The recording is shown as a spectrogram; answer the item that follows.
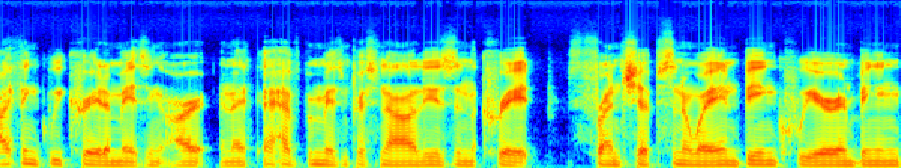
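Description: A man speaks at a very deep, low pitch with an American accent. Vocal fry runs through his voice. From US, San Francisco Bay Area. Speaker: filmmaker and writer. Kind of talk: interview.

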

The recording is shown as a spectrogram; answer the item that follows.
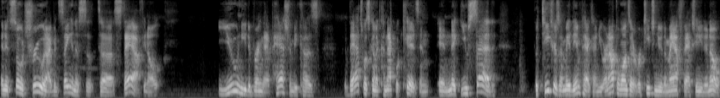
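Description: Recorded very cleanly against a silent background, a man speaks at a moderate pace in an ordinary speaking voice, medium in pitch, with lively intonation. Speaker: co-host and school educator. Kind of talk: casual interview chat.

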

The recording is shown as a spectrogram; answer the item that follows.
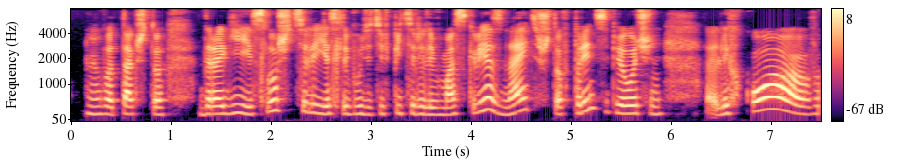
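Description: A woman in a normal speaking voice, medium pitch with ordinary variation, at a moderate pace on a very clean recording with a silent background. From Russia, Veliky Novgorod. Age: 20s. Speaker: cultural studies graduate student. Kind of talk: casual interview.

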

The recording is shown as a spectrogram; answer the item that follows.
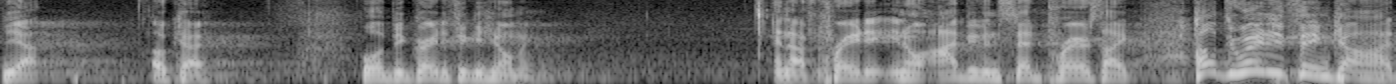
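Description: Over noticeable background noise, a man with a high pitch talks at a very fast pace in an animated tone, with long, frequent pauses. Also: ordinary pitch variation. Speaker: guest preacher. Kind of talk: sermon. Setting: church.

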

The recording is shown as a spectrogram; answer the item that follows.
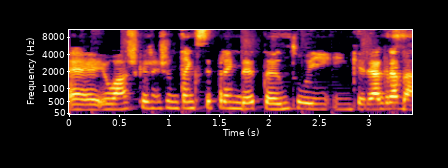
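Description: Against noticeable background noise, a woman speaks fairly quickly in a fairly high pitch. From Brazil, São Paulo. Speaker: ambassador and book author. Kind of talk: live-stream interview.

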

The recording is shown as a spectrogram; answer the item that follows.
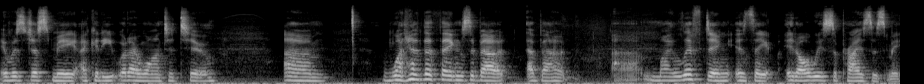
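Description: A woman with an American accent speaks at a moderate pace in a fairly low pitch. Her intonation is fairly even, with audible room echo. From US West Coast, San Francisco area. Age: 60s. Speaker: rabbi and powerlifter. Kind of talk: casual interview.

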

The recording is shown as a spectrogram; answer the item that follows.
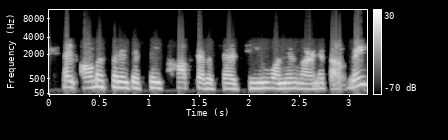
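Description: A plain, everyday voice. A woman speaks at a fairly quick pace, her pitch in the medium range. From Toronto, Canada (immigrated from Georgia at four). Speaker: children's author and energy healer. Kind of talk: interview. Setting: phone call.

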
